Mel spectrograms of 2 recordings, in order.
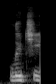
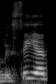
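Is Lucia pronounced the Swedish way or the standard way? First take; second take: standard; Swedish. First: The name is pronounced the standard way. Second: The name is pronounced the Swedish way. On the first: This is the form most people use. "Lucia is the proper pronunciation, how a lot of people say it" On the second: This is the form used in the speaker's family. "I grew up saying Lucia because my family is Swedish"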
